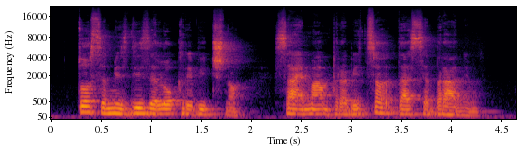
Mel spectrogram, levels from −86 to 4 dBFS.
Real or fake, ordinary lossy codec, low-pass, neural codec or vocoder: fake; none; none; vocoder, 44.1 kHz, 128 mel bands every 512 samples, BigVGAN v2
